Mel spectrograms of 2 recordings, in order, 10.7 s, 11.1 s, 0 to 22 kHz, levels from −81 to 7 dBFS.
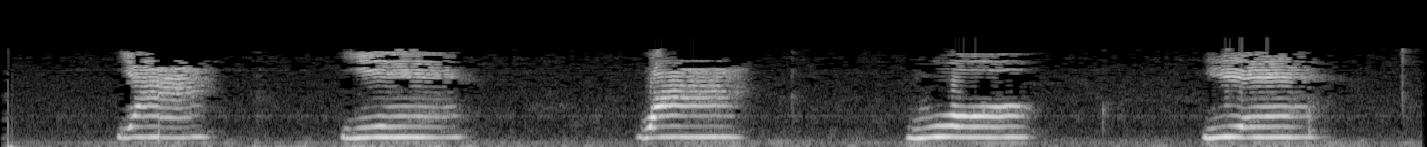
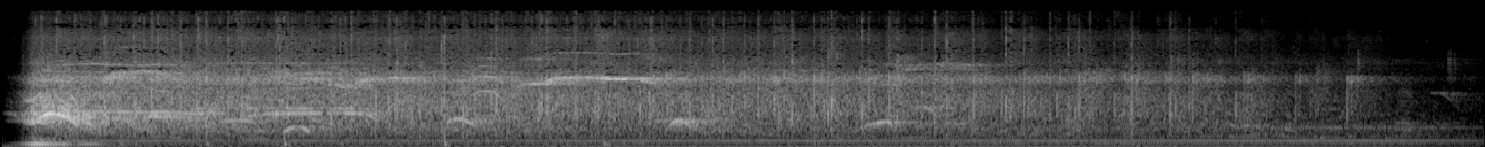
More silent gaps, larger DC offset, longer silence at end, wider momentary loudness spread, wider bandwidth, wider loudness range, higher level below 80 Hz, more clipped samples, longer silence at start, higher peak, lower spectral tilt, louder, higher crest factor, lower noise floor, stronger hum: neither; second, under 0.1% vs 0.2%; second, 0.15 s vs 0.55 s; second, 16 LU vs 20 LU; second, 5.8 kHz vs 16 kHz; second, 4 LU vs 14 LU; first, -38 dBFS vs -56 dBFS; neither; about the same, 0.05 s vs 0.1 s; about the same, 0 dBFS vs -2 dBFS; first, -6.5 dB/octave vs -1.5 dB/octave; first, -10 LUFS vs -21 LUFS; second, 14 dB vs 22 dB; second, -42 dBFS vs -52 dBFS; neither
